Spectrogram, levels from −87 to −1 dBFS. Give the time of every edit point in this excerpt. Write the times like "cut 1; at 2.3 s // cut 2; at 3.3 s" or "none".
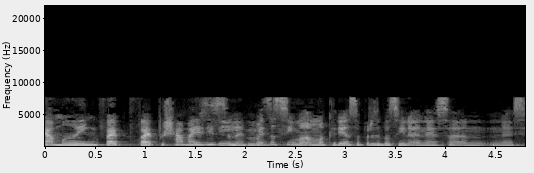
none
